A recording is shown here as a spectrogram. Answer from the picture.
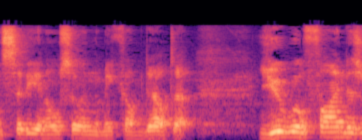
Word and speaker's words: Mekong: Please note that it's spelled Mekong, but it's pronounced Mekong in Vietnam.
